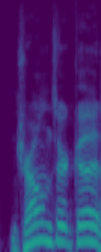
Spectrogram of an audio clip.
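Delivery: high, loud slogan voice; mock corporate slogan. Quoting the drone company screen, a bright mock slogan. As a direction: sell it like a cheery ad. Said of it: "screens that's saying".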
